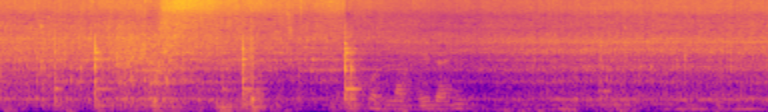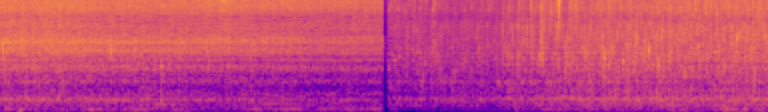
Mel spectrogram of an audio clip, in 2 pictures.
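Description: Meat masala with yogurt and butter sizzling and frying in an aluminium pressure cooker, stirred with a wooden spoon, with a few sharp knocks of the spoon on the pot in the first few seconds. The sizzling cuts off abruptly about three-quarters of the way through, then builds up again.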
